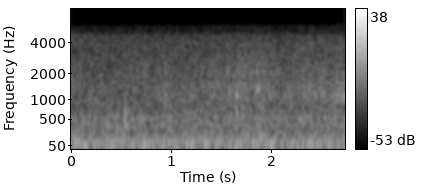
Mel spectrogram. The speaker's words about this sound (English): Then we're going to pour out the water that's in our fresh water.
